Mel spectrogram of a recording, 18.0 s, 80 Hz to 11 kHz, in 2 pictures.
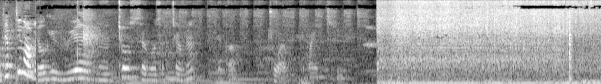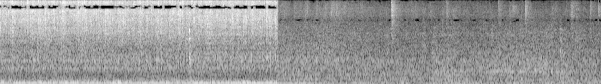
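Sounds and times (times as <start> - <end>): noodles sizzling in a frying pan: 5.7 - 13.2.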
